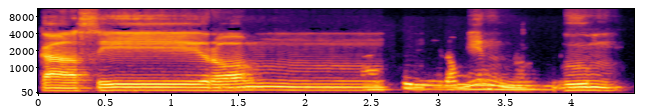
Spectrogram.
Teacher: Nun sukun bertemu dengan huruf H. Bacaan idhar dibaca jelas. · Fathah tanwin bertemu dengan huruf mim bacaan idgham bi gunnah masuk dengan mendengung mim Ditandai mimnya ada tasdidnya.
